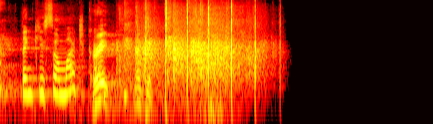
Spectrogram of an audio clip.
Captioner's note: applause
